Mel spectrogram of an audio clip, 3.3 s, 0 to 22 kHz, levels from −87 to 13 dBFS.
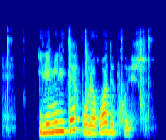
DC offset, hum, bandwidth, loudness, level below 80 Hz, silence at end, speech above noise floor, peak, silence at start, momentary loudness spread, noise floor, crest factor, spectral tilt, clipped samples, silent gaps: under 0.1%; none; 9.2 kHz; -15 LUFS; -66 dBFS; 0.45 s; 44 dB; -2 dBFS; 0.8 s; 17 LU; -59 dBFS; 14 dB; -5.5 dB/octave; under 0.1%; none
